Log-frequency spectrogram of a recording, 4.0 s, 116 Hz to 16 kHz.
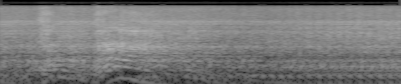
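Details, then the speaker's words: Suzuki GS850 motorcycle after carb tuning: a quick throttle blip where revs rise cleanly and drop back to a smooth idle with no bogging or popping; crisp response, low and mid-range dialed in, mains still to be re-jetted. "that's pretty dialed in for the low and mid-range"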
